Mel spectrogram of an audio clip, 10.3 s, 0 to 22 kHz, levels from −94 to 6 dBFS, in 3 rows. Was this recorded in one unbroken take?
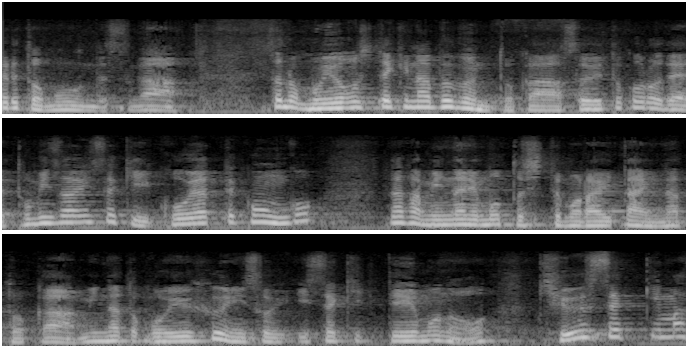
yes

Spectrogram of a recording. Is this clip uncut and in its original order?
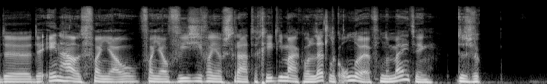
yes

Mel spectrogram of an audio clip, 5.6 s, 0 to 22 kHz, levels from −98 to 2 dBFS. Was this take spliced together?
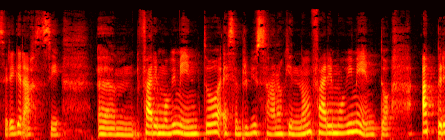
no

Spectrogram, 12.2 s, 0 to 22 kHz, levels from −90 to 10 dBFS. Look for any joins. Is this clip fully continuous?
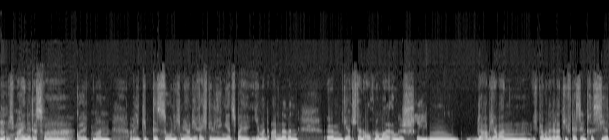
no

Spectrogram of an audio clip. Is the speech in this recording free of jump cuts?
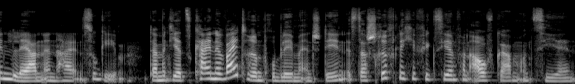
no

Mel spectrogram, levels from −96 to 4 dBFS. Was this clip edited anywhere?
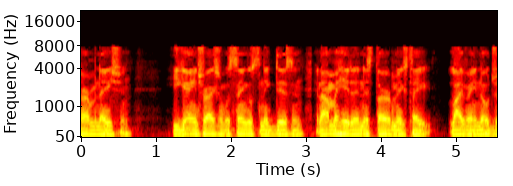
yes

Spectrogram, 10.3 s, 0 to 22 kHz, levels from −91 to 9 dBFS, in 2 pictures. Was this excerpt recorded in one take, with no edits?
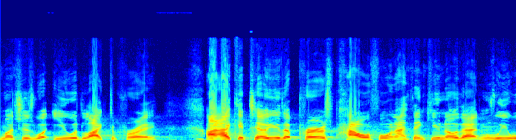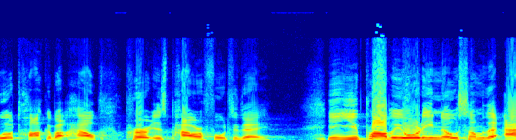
yes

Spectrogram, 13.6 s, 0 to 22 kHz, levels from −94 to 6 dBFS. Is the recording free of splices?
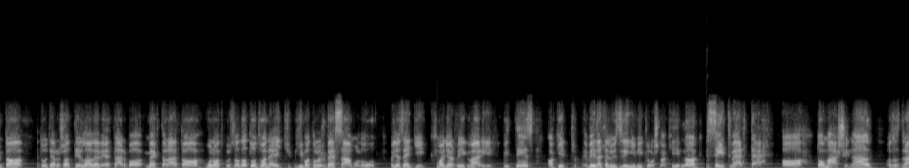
yes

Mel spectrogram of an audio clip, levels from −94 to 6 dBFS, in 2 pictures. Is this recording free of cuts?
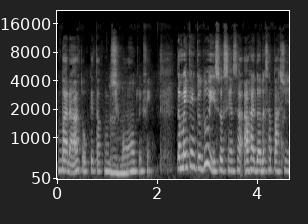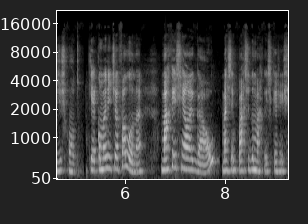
no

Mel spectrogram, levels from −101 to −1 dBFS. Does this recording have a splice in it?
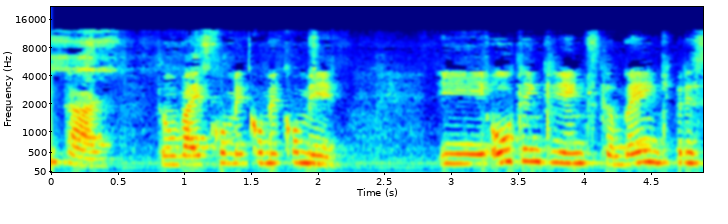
no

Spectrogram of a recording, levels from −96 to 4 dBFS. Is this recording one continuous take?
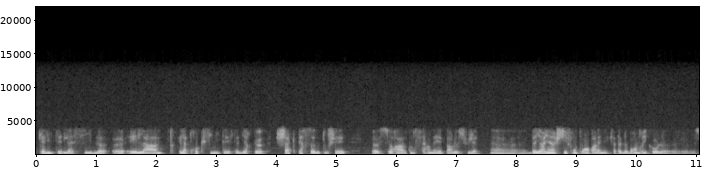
no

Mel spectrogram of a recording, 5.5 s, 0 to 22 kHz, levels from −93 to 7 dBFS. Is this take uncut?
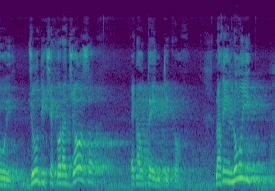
no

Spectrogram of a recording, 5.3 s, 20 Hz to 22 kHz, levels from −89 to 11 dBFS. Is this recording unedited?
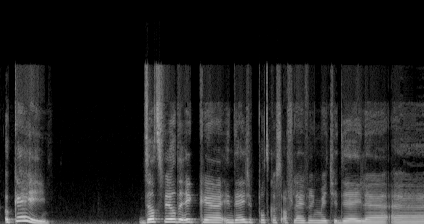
yes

